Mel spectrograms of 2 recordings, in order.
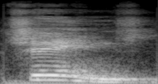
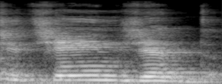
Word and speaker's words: changed: لو اخر صوت ده فويسد وضفنا الاي دي، في الحاله دي ما بننطقش الاي اطلاقا وبننطق الدي دي زي ما هي. فعلى سبيل المثال بنقول changed، ما بقولش changed غلط، بقول called.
